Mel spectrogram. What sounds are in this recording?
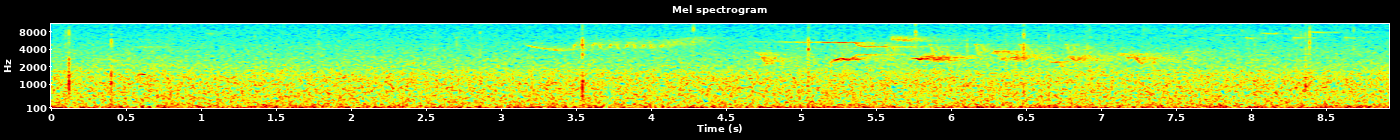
Black-throated Blue Warbler, Black-throated Green Warbler, Scarlet Tanager, Ovenbird, Blackburnian Warbler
